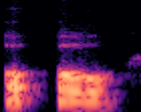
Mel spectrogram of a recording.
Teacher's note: there's also the glottal stop just like in klingon that's the sound that you produce when you say something like oh oh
